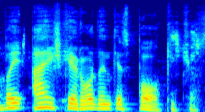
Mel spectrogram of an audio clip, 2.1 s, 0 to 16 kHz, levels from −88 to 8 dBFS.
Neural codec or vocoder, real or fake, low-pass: codec, 44.1 kHz, 3.4 kbps, Pupu-Codec; fake; 14.4 kHz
